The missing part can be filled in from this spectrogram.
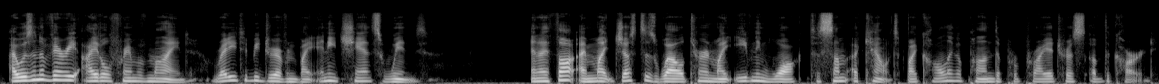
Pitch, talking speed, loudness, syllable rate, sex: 145 Hz, 205 wpm, -19 LUFS, 5.3 syllables/s, male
